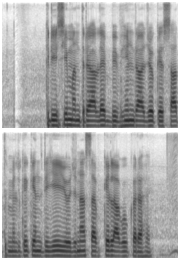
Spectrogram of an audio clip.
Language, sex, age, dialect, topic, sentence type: Magahi, male, 18-24, Central/Standard, banking, statement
